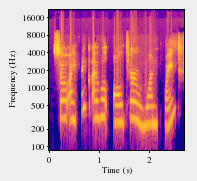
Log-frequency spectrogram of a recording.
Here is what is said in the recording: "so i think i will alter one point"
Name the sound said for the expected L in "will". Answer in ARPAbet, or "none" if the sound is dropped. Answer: L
